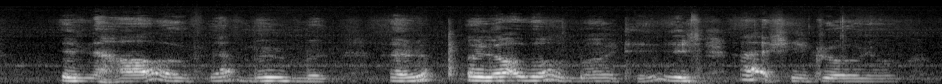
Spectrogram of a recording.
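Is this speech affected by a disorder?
Yes: cerebral palsy.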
